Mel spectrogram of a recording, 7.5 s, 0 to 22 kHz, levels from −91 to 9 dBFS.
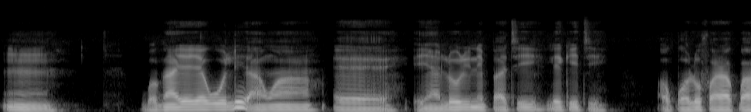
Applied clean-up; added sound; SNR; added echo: none; none; none; none.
